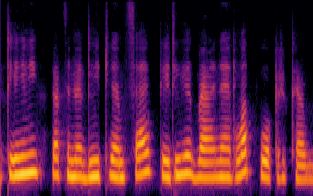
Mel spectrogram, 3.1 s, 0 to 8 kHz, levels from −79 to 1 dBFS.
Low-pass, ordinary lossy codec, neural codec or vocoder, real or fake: none; none; codec, 16 kHz, 0.5 kbps, FreqCodec, larger model; fake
